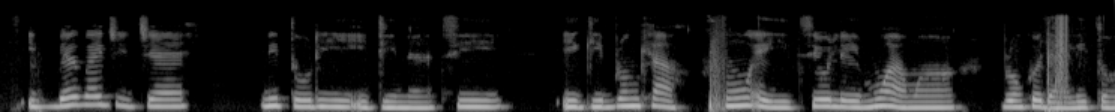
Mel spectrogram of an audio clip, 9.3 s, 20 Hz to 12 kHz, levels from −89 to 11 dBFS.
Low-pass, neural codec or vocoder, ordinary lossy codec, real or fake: 7.2 kHz; none; none; real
